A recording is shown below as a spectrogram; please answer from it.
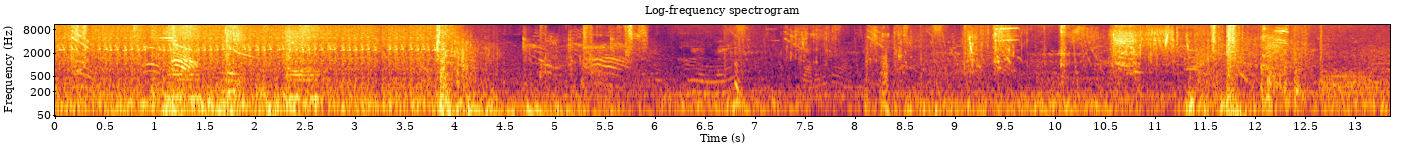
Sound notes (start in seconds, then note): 2.7 gunfire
